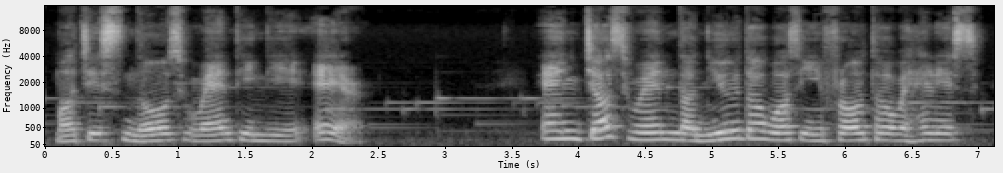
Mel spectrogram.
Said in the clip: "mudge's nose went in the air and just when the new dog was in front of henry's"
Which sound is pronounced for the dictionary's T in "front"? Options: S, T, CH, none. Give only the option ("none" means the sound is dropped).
T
